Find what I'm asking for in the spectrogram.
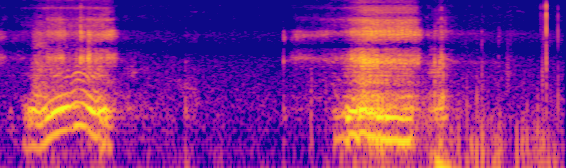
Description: My brother snoring, saying he doesn't snore.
